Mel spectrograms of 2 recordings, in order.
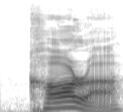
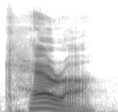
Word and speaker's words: Kara: i laughed because he called me uh cara when my name is actually pronounced kara and i laughed and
